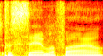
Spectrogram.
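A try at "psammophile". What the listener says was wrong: the P is silent. It's actually PSAMMO PHILE.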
